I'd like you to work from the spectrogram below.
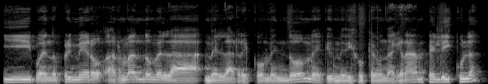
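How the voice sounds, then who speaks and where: Guy co-hosting a podcast, lowish voice, rambly, keeps restarting his sentences. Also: a little fast, a little mellow. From Mexico City. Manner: rambling, self-interrupting, joking. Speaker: podcast co-host. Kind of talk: casual podcast chat.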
